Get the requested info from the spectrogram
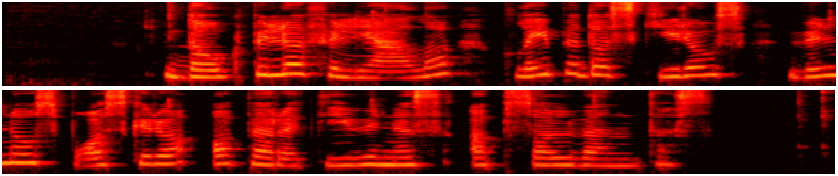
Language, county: Lithuanian, Kaunas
